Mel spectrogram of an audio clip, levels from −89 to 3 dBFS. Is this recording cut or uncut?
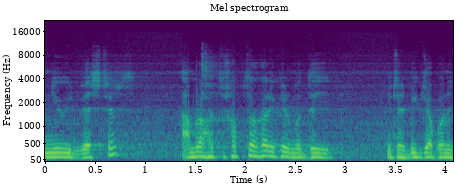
uncut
